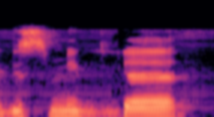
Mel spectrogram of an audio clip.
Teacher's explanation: لام کو باریک پڑھنا ہے، ٹھیک ہے، لام کو وہ منہ بھر کے نہیں پڑھنا ہے۔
